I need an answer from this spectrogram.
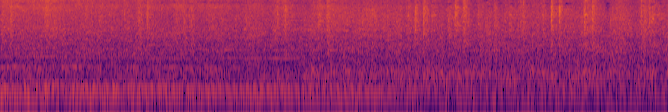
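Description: A train running along the rails: a steady rumble with faint clacking that slowly fades as the train moves away.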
